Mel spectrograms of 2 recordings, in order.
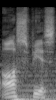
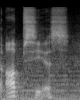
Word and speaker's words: Opsius: His name was Opsius, but I was saying it wrong for the first couple episodes. And then when I looked to name this system after him, I saw that we were saying it wrong all along.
